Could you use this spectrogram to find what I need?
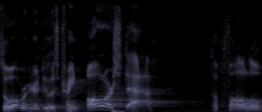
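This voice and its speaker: A man with a Canadian accent, with audible room echo. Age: 60s. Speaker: injured worker advocate. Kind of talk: conference talk. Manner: casual, conversational.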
